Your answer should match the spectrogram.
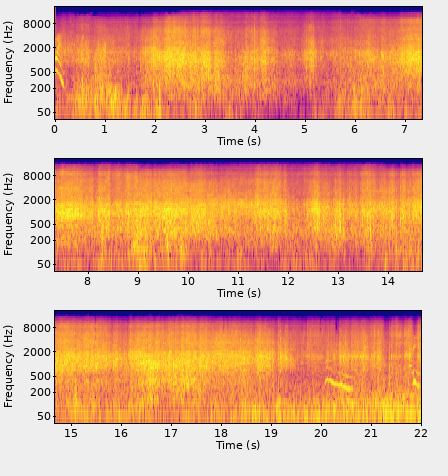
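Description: Skis hissing and scraping over packed snow in swells with each turn, with wind buffeting the GoPro's microphone; the wind rumble grows heavier as the skier gathers speed toward the end.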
